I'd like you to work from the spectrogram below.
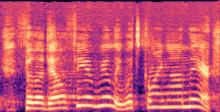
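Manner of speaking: rising, amazed questions; mock surprise. Asking Jack about Philly, amazed. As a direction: play it like you can't believe it.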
